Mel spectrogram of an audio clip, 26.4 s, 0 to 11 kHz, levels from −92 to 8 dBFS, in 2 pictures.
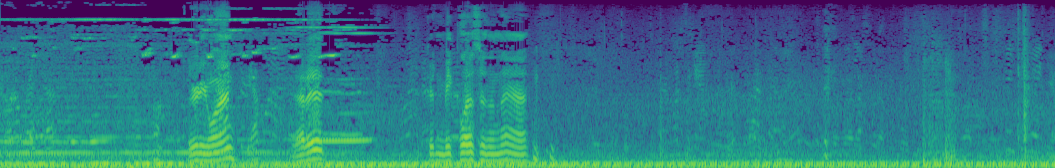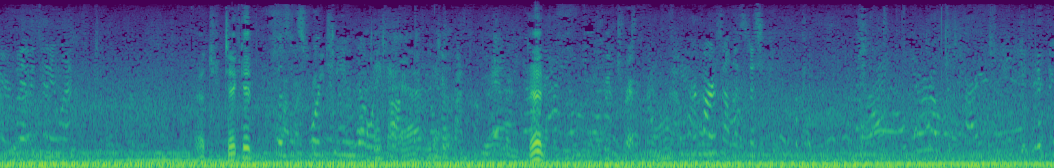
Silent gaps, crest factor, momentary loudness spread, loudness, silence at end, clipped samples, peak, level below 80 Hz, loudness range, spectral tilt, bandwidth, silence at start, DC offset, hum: none; 14 dB; 8 LU; -15 LUFS; 0 s; under 0.1%; 0 dBFS; -18 dBFS; 7 LU; -5.5 dB/octave; 10 kHz; 0 s; under 0.1%; none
